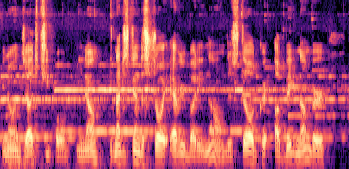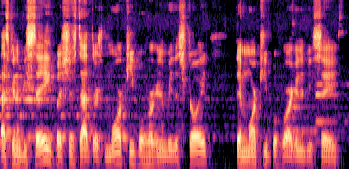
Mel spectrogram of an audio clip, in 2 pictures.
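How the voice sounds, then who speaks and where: A man's voice: on the low side, quick pace, over music. Casual rambling preacher man. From United States. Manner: casual, rambling, repeats "you know". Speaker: street preacher. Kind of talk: informal Bible teaching.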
